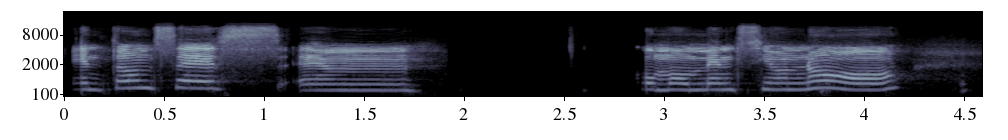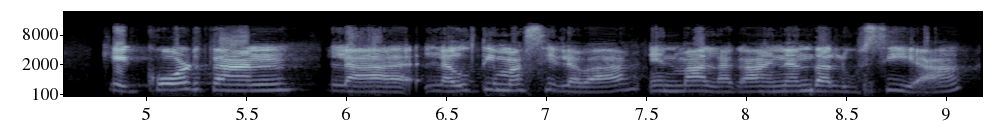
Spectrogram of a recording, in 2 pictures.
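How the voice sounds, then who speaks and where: A woman's voice: high-pitched, fairly even intonation, takes it slowly, bright, forceful tone. A woman interviewing a guest, asking polite and formal questions with curiosity.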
